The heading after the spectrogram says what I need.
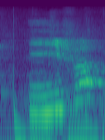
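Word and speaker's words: Yves: behaves like an i eve the s is silent so that makes it fairly easy eva moving on to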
